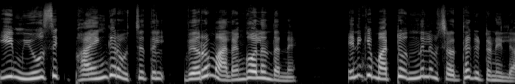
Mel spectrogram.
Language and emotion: Malayalam, angry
